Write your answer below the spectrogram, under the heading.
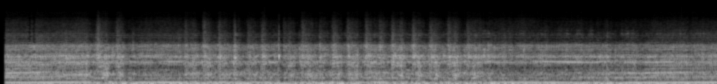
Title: Braden Ray Huntsville Speedway Misfire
